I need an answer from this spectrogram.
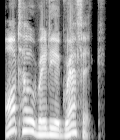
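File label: "autoradiographic", English, British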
